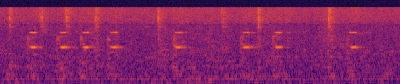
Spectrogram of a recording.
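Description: Several short, faint, high electronic beeps at uneven spacing, like keypad button presses on a heat press's digital control panel as its press time is set.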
